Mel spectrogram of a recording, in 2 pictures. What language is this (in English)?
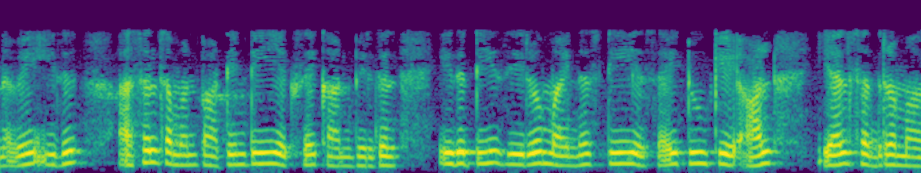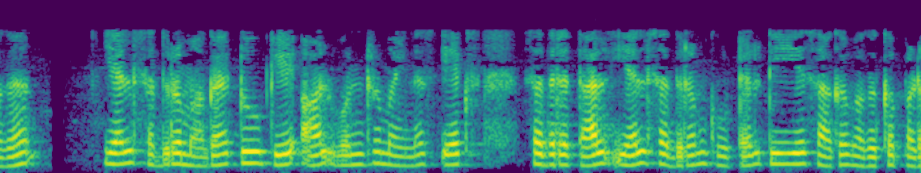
Tamil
